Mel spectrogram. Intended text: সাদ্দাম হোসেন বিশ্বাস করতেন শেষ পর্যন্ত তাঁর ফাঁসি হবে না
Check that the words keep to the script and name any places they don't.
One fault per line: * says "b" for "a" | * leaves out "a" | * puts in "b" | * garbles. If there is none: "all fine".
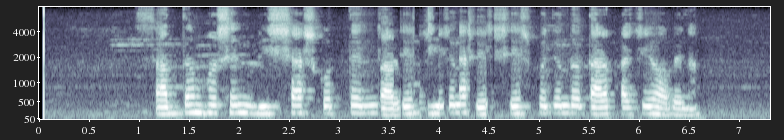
* garbles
